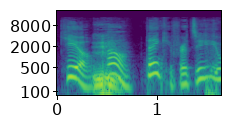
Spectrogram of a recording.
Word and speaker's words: Keough: Keough.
